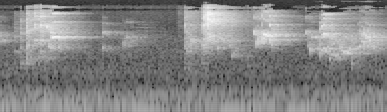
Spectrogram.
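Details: Caged pet budgies mating after one female rejected the male; raspy squawks and warbling chatter come in four separate bursts over a steady low hum.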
